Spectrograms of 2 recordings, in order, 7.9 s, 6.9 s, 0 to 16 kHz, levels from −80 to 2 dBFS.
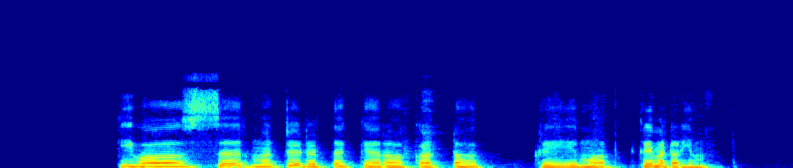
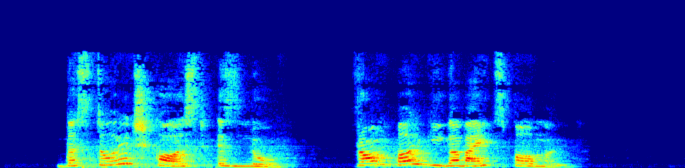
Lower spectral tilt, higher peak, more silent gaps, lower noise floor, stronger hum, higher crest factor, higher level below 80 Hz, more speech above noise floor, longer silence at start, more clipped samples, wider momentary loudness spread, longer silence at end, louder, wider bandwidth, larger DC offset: first, -8 dB/octave vs -3.5 dB/octave; second, -8 dBFS vs -2 dBFS; neither; first, -85 dBFS vs -75 dBFS; neither; about the same, 16 dB vs 16 dB; about the same, -64 dBFS vs -62 dBFS; first, 63 dB vs 59 dB; first, 1.2 s vs 0.55 s; neither; second, 7 LU vs 14 LU; second, 0.8 s vs 1.15 s; second, -23 LUFS vs -17 LUFS; second, 7.8 kHz vs 11.5 kHz; neither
